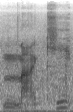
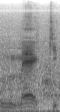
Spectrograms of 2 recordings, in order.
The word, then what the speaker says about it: MAC: minha Studio Fix da Mike ou Mac como vocês queiram pronunciar aqui na caixinha Deixa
